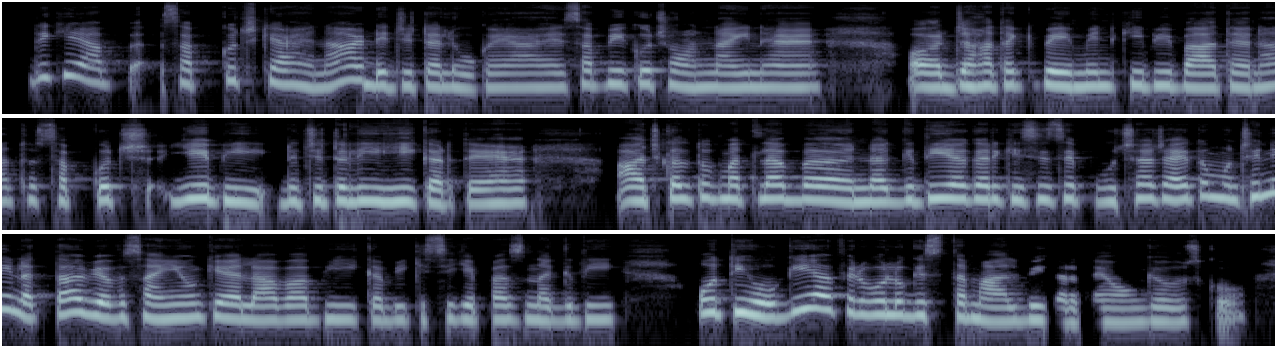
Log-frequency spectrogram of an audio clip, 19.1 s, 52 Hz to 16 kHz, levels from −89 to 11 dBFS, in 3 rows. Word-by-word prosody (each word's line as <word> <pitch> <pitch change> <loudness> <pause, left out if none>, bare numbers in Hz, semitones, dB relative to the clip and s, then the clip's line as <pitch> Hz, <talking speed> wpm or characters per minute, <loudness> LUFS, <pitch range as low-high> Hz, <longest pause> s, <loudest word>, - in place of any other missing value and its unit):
देखिए 340 +2 -4
अब 255 -4 -7 0.2
सब 245 -2 -8
कुछ 290 - -6
क्या 265 - -1
है 230 -2 -3
ना 255 +9 -1
डिजिटल 220 -1 -2
हो 200 - -4
गया 210 0 -5
है 210 0 -5
सभी 240 +3 -3
कुछ 245 0 -3
ऑनलाइन 210 -1 -2
है। 210 0 -2 0.5
और 210 -1 +4
जहाँ 225 +1 +2
तक 230 0 -2
पेमेंट 220 -1 +3
की 235 - -2
भी 230 +1 -1
बात 205 -1 0
है 210 - 0
ना, 215 +2 -3
तो 240 +2 -8
सब 235 -1 -6
कुछ 245 0 0
ये 255 +3 +4
भी 225 -3 0
डिजिटली 235 +1 +1
ही 230 - +3
करते 205 -1 0
हैं। 210 +1 0 0.5
आजकल 235 +3 +3
तो 275 +2 -1
मतलब 255 0 +2 0.3
नकदी 225 +3 +2
अगर 255 -1 +4
किसी 245 0 -2
से 260 +2 -1
पूछा 235 +2 -2
जाए 250 -2 +3
तो 295 - -3
मुझे 275 0 +1
नहीं 335 +2 +2
लगता 265 +2 +2
व्यवसाइयों 230 -3 +2
के 240 +1 0
अलावा 205 -1 +1
भी 210 -1 -3
कभी 200 0 -4
किसी 205 +2 -9
के 210 - 0
पास 205 0 -3
नकदी 200 +1 -4 0.4
होती 290 0 +5
होगी 245 +6 +5
या 355 -2 +8
फ़िर 290 -4 0
वो 260 0 +2
लोग 255 -1 +2
इस्तेमाल 220 -6 0
भी 205 +1 0
करते 180 0 -6
होंगे 180 +1 -5
उसको। 185 +5 -7
230 Hz, 205 wpm, -25 LUFS, 210-250 Hz, 0.5 s, या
